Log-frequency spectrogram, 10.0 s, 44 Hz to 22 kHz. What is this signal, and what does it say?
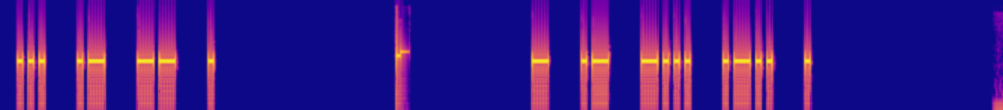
Morse code, heard as a keyed tone, about 22 wpm, spaced as for 16 wpm, 690 Hz. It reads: SAME TABLE
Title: 2x Character Spacing - Top 500 Words - 22wpm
